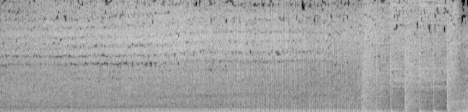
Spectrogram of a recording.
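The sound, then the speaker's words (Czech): A motorcycle engine runs with a steady, throaty rumble that builds in loudness, then revs sharply several times in quick bursts as the bike pulls away for a short ride in weather around or below freezing after heavy snowfall, with the Rain riding mode selected. No one speaks. “Ty, ale mě to nedá. Já se půjdu svést. Aspoň kousek.”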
